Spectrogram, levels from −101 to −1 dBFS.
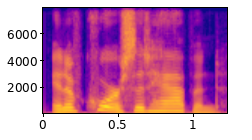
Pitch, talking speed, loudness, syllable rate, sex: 220 Hz, 245 wpm, -15 LUFS, 7.3 syllables/s, female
